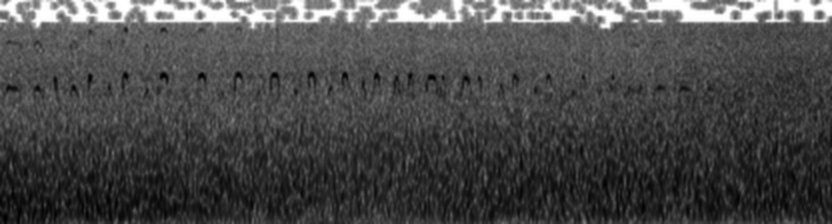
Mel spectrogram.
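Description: A bird chirping in a fast string of short high notes, about three a second, fading out a little over halfway through, over a steady rushing noise.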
